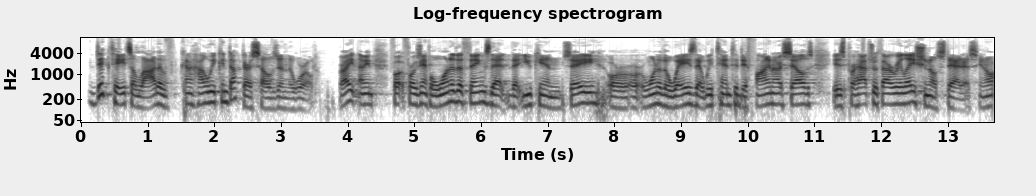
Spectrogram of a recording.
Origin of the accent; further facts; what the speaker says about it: Wisconsin, United States; You know, I grew up in a small town in Wisconsin, and I was born and raised in Wisconsin, wasn't I?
